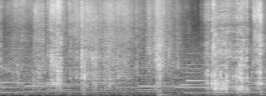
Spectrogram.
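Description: Background music with a steady tune, over the crinkle and scrape of a small taped cardboard box being handled and torn open by hand, the crackling busiest in the last second.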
